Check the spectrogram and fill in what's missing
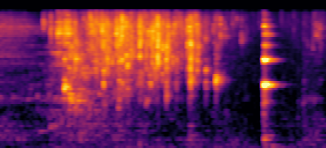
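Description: Shower faucet opened to drain leftover pressure from the house's water lines after the supply is shut off, giving a faint hissing spray and sputter that tails off, ending with a sharp knock.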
